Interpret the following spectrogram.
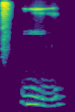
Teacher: When you say something like ooh, it's a large part of your tongue is kind of in the back and up to the top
